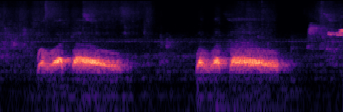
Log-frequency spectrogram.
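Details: Spotted dove cooing as a lure to set other doves singing, described as clear and melodious: two deep hollow coos, each a short stuttered double note followed by a long drawn tone, about two seconds apart, with faint high chirps at the end.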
